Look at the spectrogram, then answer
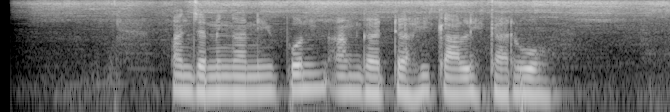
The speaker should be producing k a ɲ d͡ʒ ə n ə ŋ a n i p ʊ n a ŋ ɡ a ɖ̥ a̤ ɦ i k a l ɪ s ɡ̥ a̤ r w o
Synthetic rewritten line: p a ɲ d͡ʒ ə n ə ŋ a n i p ʊ n a ŋ ɡ a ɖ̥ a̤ ɦ i k a l ɪ h ɡ̥ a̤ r w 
